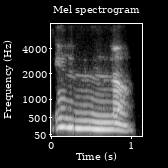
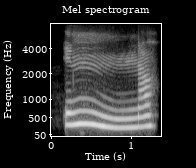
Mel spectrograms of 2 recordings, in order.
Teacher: So it's not inna, it's inna. So you have to hold the nun sakin sound for 2 seconds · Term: shadda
